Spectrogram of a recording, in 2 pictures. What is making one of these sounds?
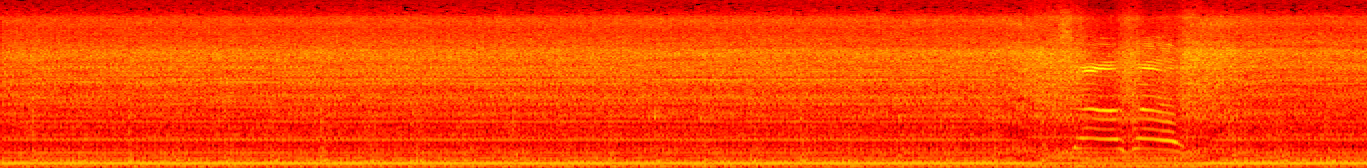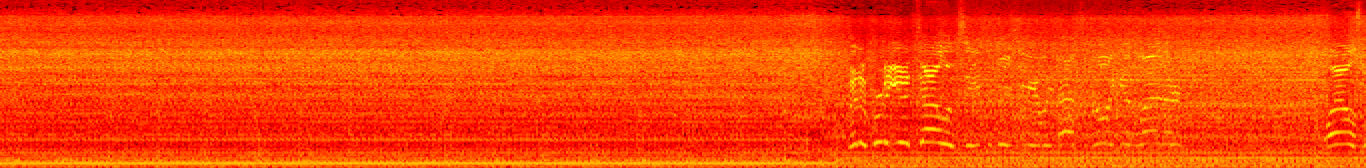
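A tractor engine drones steadily inside a cab.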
